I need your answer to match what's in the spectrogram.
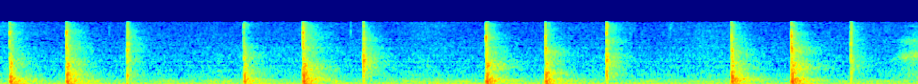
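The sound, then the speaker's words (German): Sharp wooden knocks tapped out in a rhythmic pattern, mostly in pairs with short pauses between, as someone knocks out a song's rhythm on a surface for a listener guessing game. About fourteen raps, fairly loud, with no voices. “Moment, ich klopfe.”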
